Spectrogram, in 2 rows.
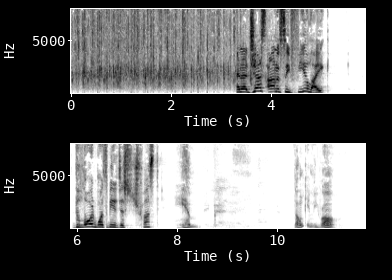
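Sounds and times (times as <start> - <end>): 
audience clapping: 0.0 - 4.4
speech: 3.3 - 5.2, 5.9 - 8.5, 10.3 - 11.2.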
